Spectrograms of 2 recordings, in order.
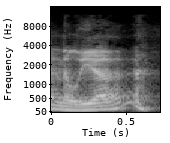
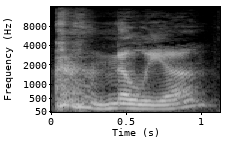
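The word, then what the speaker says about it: Neleh: Wait, how do you pronounce it? Isn't Nia Nalia? Nalia.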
